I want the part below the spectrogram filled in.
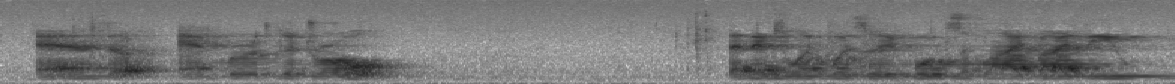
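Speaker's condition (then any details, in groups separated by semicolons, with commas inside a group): Laryngectomy; voice tires easily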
